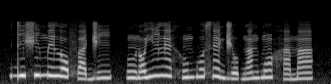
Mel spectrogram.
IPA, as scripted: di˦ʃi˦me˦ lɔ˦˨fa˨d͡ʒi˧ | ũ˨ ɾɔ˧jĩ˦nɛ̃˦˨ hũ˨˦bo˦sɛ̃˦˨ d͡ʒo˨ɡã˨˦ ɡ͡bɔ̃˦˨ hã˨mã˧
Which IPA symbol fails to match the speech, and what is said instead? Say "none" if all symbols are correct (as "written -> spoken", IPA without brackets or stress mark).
n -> l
